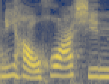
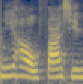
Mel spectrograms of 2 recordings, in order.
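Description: First: The third word begins with an h sound. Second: The third word begins with an f sound. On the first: It sounds like calling the listener unfaithful. The speaker calls it wrong. "他就说成：" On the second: The listener is praised for devotion. The speaker calls it right. "他说："

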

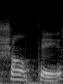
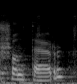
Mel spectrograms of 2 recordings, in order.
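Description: First: The word ends in a vowel, no r. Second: The word ends with an audible r sound. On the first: The speaker calls it right. "просто «шанте»" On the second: The speaker calls it wrong. "Я не читаю «шантер»"

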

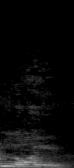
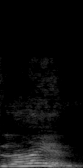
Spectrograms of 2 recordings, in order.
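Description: First: The first vowel sounds like oy. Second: The first vowel sounds like eye. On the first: The speaker calls it wrong. "some of the students pronounce it as loin. That is totally incorrect" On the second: The speaker calls it right. "it's lion"

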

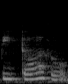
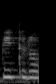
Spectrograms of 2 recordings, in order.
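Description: First: The 't' is said with a full vowel after it. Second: The 't' is said bare, without a vowel. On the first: The speaker calls it right. "তকে পূর্ণরূপে ত বলে উচ্চারিত করতে হবে" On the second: The speaker calls it wrong. "তাই পিতর বলতে পারবো না"

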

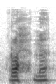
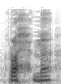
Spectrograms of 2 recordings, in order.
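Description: The two takes are said the same way.

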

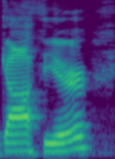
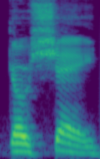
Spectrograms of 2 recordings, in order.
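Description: First: The surname is said in an Americanized way. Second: The surname is said in a Cajun French way. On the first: The speaker calls it wrong. "normally in New Hampshire, people will say Gauthier" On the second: The speaker calls it right. "a Cajun French perversion of Gauthier becomes Gaucher"

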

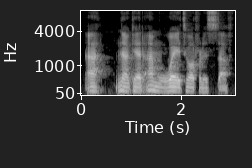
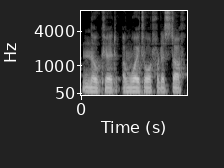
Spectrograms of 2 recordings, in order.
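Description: First: It is said without the character's intended voice. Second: It is said in the character's intended voice. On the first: The speaker calls it wrong. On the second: The speaker calls it right.

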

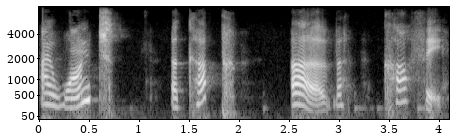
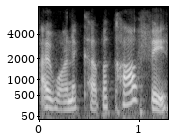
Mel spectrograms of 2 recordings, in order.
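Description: First: Each word is said separately and clearly. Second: The words are linked smoothly in one breath.

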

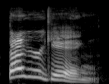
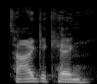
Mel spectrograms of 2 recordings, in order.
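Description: First: It is said in an exaggerated, put-on showbiz voice. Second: It is said in a plain, normal speaking voice.

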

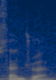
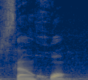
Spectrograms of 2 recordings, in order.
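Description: First: Juan starts with a J sound. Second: Juan starts with an H sound. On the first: The speaker calls it wrong. "不是三砖" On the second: The speaker calls it right. "那个J 是念H 的音"

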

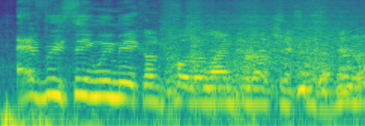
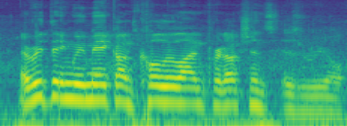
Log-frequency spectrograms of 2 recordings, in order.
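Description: First: It is said at a louder volume. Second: It is said at a normal volume.

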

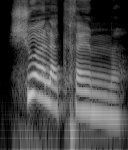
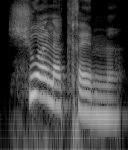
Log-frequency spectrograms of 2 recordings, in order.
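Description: No difference in how they are said.

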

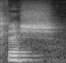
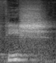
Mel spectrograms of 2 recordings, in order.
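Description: First: The vowel has a Kiwi sound. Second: The vowel has an Australian sound. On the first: "I say my eyes still very Kiwi" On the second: "instead of"

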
